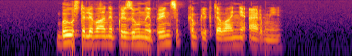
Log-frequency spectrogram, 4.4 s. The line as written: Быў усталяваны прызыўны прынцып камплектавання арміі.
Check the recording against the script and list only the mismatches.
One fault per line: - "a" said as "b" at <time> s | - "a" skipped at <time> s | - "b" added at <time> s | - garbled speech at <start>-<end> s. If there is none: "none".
none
